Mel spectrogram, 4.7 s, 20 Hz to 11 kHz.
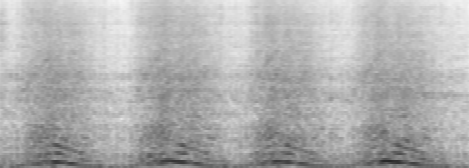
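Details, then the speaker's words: Motorcycle that sat 6 years as a non-runner, first start after recommissioning: rises and falls under throttle blips, firing clean with no misses or clatter; healthy. "the smoke went and it seemed to tick over really well. It sounds amazing actually, the bike."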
